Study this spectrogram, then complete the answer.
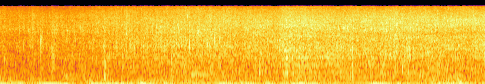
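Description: Butter sizzling loudly in a hot pan beside a searing rib eye steak, a dense continuous hiss and crackle close up that swells slightly as it goes, with no voices.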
